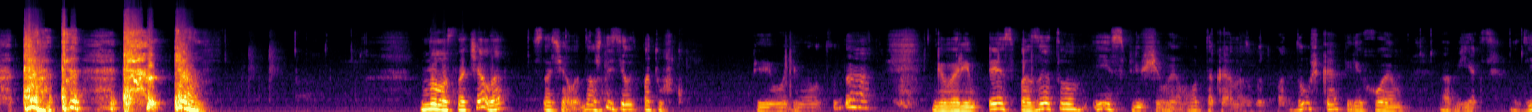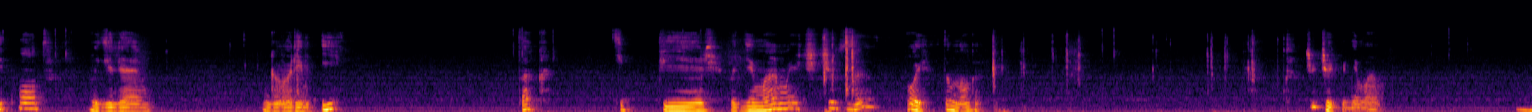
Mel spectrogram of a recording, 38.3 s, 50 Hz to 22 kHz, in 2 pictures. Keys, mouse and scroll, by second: 2.8-5.9 middle drag, 9.8 KP_1, 12.3 s, 15.7-17.7 middle drag, 17.7-19.9 drag, 23.3 i, 26.0-29.0 middle drag, 29.4 g, 34.3 ctrl+z.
